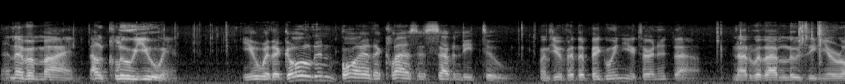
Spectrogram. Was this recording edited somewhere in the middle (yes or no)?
yes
